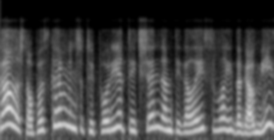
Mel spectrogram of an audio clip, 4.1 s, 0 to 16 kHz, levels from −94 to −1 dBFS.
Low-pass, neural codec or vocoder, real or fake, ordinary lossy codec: 7.2 kHz; codec, 16 kHz, 0.7 kbps, FocalCodec; fake; Opus, 24 kbps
